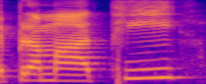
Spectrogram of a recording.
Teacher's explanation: थी की मात्रा बड़ी है, इसको खींचेंगे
